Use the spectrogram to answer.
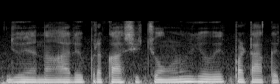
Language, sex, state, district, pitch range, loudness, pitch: Garhwali, male, Uttarakhand, Tehri Garhwal, 105-110 Hz, -17 LUFS, 105 Hz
